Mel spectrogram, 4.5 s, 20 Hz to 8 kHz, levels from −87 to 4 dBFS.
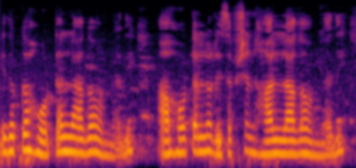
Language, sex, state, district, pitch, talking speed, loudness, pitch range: Telugu, female, Telangana, Hyderabad, 205 Hz, 150 wpm, -18 LUFS, 190-220 Hz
